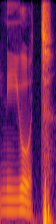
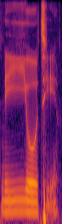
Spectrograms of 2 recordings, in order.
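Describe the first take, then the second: First: The word ends on a bare T sound. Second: The word ends with a vowel after T. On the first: The speaker calls it wrong. "We don't say niyot" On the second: The speaker calls it right. "It is actually pronounced T, so it's niyoti"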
